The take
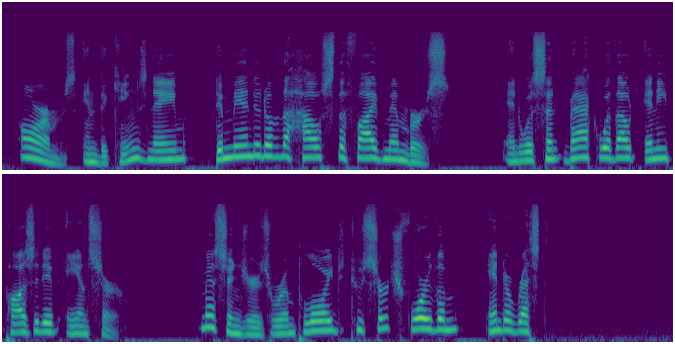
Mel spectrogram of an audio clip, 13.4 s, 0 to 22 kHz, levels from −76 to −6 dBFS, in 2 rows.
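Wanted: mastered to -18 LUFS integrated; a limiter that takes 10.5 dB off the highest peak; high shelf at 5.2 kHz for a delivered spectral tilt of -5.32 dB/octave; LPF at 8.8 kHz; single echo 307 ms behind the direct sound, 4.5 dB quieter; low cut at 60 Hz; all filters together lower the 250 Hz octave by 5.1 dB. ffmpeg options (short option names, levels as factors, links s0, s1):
-af "highpass=60,lowpass=8800,equalizer=f=250:t=o:g=-7.5,highshelf=f=5200:g=-6.5,alimiter=level_in=1.33:limit=0.0631:level=0:latency=1,volume=0.75,aecho=1:1:307:0.596,volume=8.41"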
